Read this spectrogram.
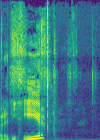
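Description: Paper rustles as it is pressed flat.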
